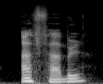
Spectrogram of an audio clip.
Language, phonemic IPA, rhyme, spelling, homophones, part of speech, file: French, /a.fabl/, -abl, affable, affables, adjective, Fr-affable.ogg
- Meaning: affable, amicable, sociable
